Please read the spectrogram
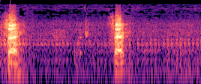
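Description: A man calls out "sir" twice, about a second apart, over the steady running of a motorcycle engine idling.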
